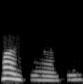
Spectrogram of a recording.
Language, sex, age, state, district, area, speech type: Hindi, female, 30-45, Madhya Pradesh, Ujjain, urban, conversation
